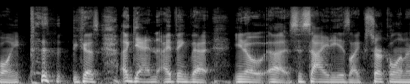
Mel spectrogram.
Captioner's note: chuckles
